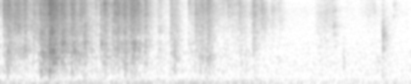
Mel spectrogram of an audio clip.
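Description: Rustling and crinkling of a trading-card pack wrapper being opened and its cards handled: short crackles that die down about two and a half seconds in.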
